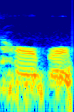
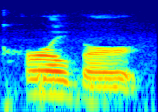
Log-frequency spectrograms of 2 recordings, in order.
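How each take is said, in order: First: The name is said without an L sound. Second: The name is said with an L sound. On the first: This is the speaker's own casual way of saying it. "I call it Herbert" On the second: This is how the name really goes. "but it's like Hurlburt"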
